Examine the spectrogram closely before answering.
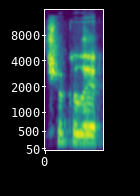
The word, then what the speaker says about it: chocolate: read the chat, but Christian asked why chocolate was 2 syllables when it sounded like 3. Check the dictionary. I didn't see the question. Christian, check the dictionary and you will find the answer. It's chocolate. Listen to me. Chocolate.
